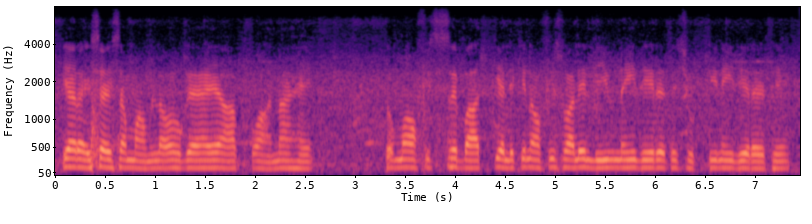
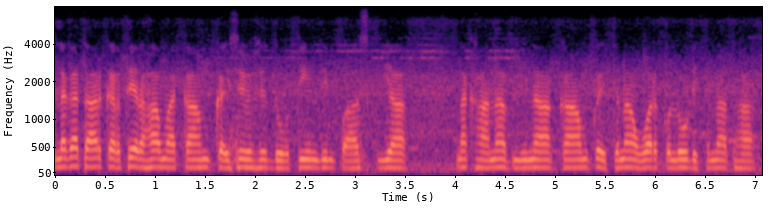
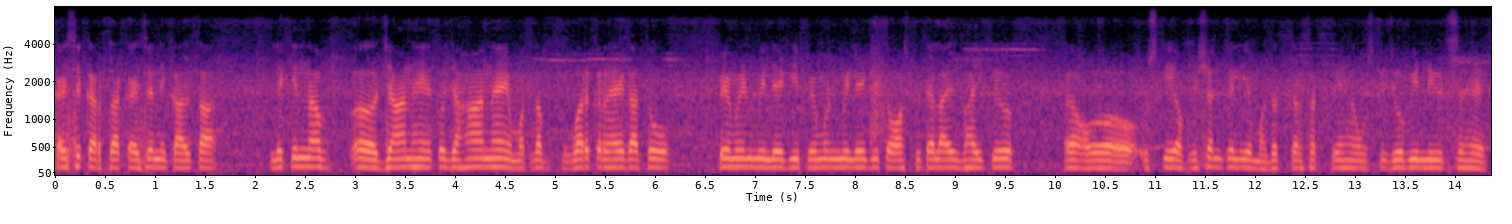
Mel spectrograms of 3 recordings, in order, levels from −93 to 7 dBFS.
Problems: background sounds at intervals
